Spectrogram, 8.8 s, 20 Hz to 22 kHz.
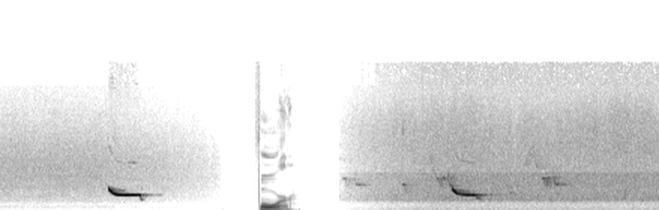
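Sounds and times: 
Chestnut-crowned Antpitta whistle in Ecuador: 1.4 - 2.2, 6.0 - 6.6
speech: 3.4 - 4.0.

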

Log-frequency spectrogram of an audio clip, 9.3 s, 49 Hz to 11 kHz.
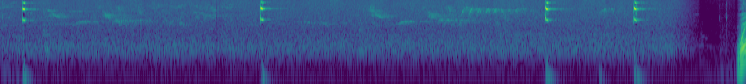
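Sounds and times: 
faint warbling birdsong: 0.0 - 8.4
rose-breasted grosbeak metallic chink calls: 0.3 - 0.6, 3.2 - 3.5, 6.8 - 7.0, 7.9 - 8.2.

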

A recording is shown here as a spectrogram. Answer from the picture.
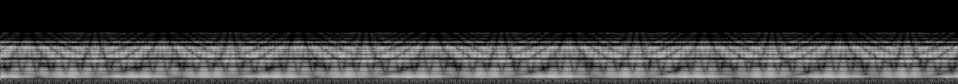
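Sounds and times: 
organ playing an F sharp major seventh chord: 0.0 - 9.5.

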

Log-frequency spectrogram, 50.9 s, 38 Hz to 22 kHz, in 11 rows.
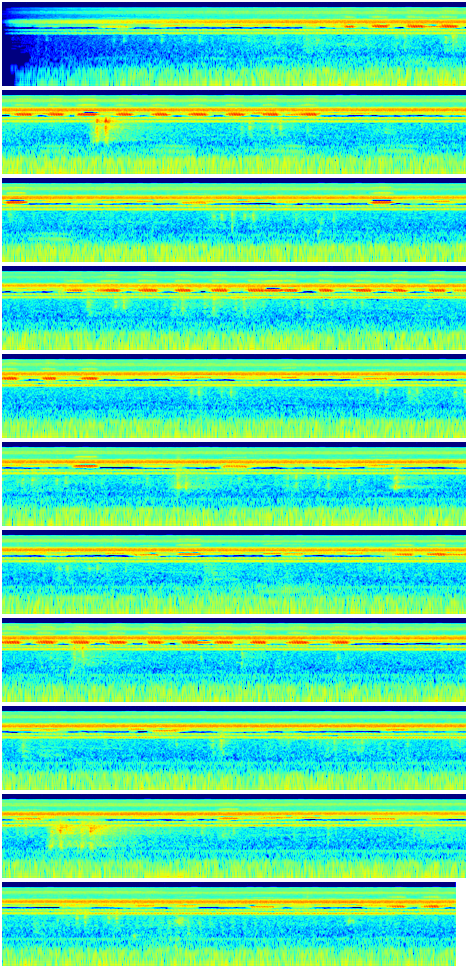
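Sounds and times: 
North American cricket chorus: 0.1 - 50.9.

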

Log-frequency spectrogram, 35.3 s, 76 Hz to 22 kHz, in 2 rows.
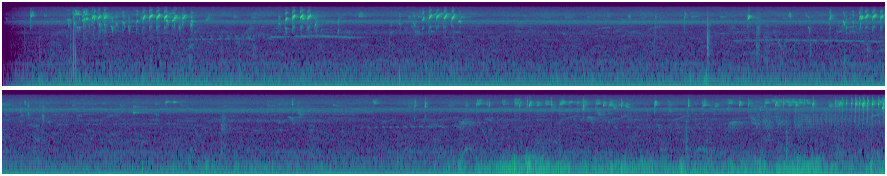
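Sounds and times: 
Tangara velia song in South American eastern lowlands: 0.0 - 35.3.

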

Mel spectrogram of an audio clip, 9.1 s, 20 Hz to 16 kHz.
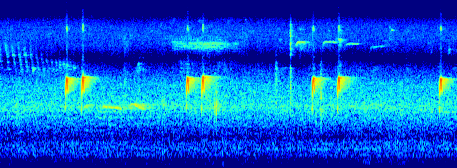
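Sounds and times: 
smoke-colored pewee calling in Ecuador: 0.0 - 3.0, 3.6 - 4.6, 5.9 - 7.8, 8.8 - 9.1
soft insect-like hiss: 0.0 - 9.1.

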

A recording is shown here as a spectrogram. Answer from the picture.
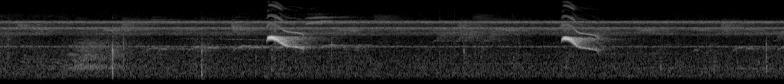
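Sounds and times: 
insects buzzing: 0.0 - 7.8
Euler's flycatcher calling in South America: 5.6 - 6.0.

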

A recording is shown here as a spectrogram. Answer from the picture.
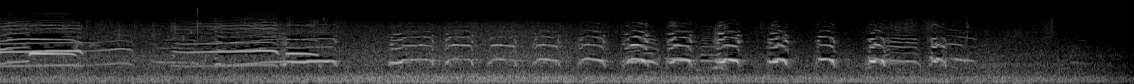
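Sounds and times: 
Glaucous-winged gull mewing and calling in North America: 0.0 - 9.8.

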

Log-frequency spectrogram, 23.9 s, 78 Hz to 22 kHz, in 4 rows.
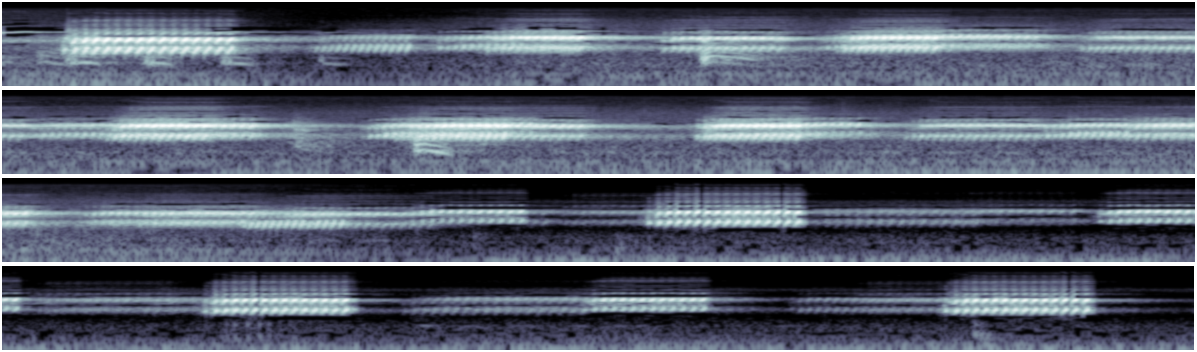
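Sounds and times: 
Gray treefrog trilling calls in North America: 0.0 - 23.5.

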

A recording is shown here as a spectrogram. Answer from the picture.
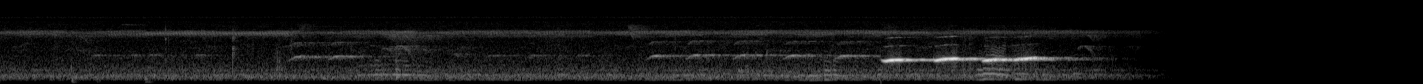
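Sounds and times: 
Undulated tinamou giving slurred rising whistled calls in South America: 8.6 - 10.9.

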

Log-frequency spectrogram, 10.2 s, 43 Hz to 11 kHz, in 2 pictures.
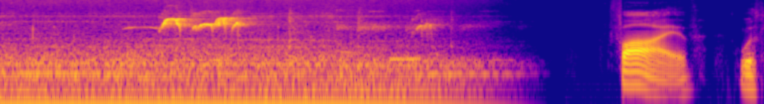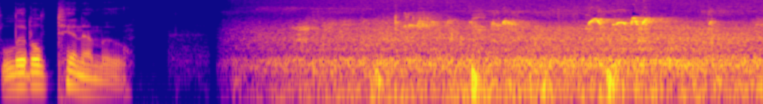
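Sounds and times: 
sooty-headed tyrannulet song in Ecuador: 0.7 - 3.4, 7.0 - 10.1.

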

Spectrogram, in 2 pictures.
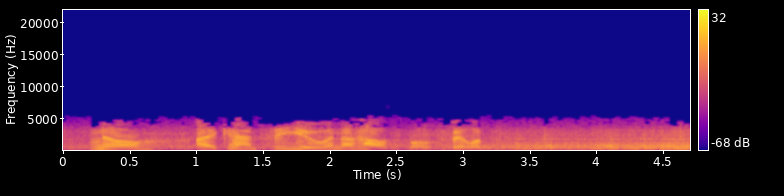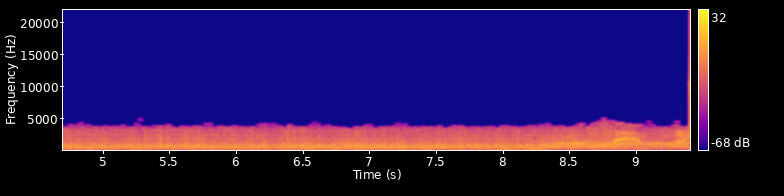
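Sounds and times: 
passenger train rolling along the rails: 0.0 - 9.3
speech: 0.2 - 3.5
higher tone: 2.6 - 9.3.

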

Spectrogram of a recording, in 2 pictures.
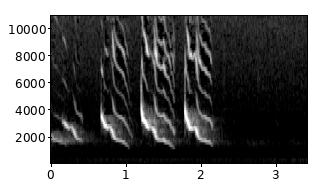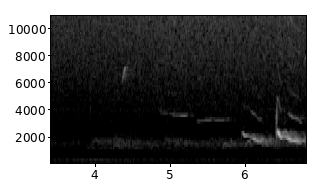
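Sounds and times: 
northern cardinal song in North America: 0.2 - 2.2.

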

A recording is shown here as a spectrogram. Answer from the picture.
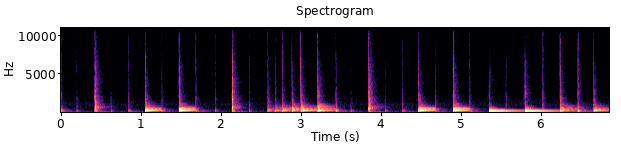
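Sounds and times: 
congas playing a latin rhythm: 0.0 - 6.8.

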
